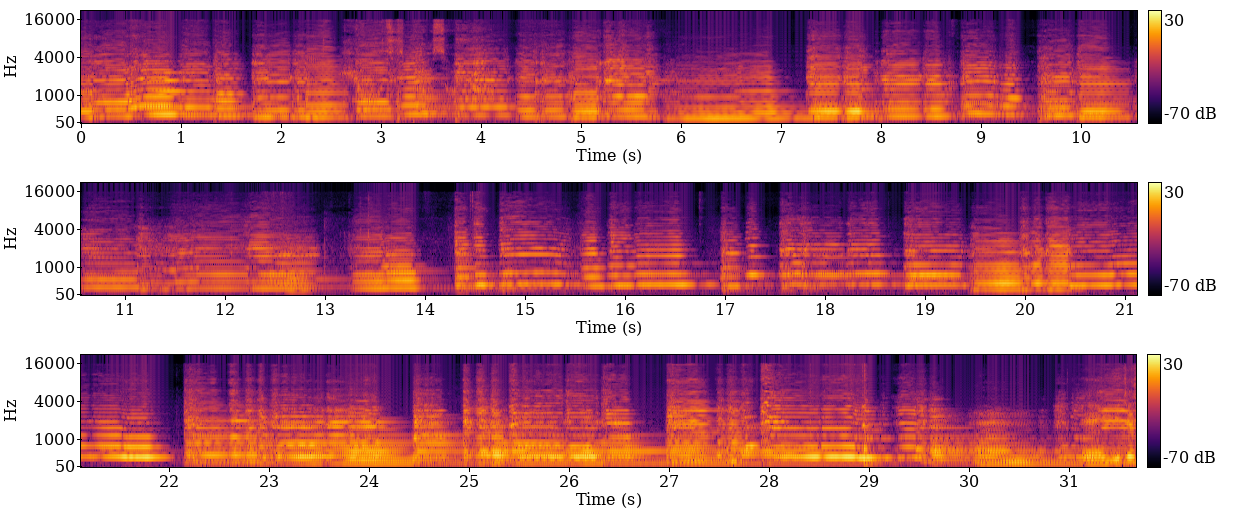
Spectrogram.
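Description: A child playing a cello with the bow: a slow melody of sustained single notes, each changing to the next pitch. In the last third the notes move lower and fuller, with a deep note held underneath.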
